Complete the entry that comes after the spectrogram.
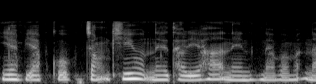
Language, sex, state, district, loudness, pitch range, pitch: Garo, female, Meghalaya, West Garo Hills, -16 LUFS, 210-235 Hz, 220 Hz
